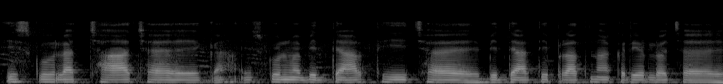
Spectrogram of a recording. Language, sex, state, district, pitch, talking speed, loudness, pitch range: Angika, male, Bihar, Begusarai, 110 Hz, 110 wpm, -36 LUFS, 105-110 Hz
